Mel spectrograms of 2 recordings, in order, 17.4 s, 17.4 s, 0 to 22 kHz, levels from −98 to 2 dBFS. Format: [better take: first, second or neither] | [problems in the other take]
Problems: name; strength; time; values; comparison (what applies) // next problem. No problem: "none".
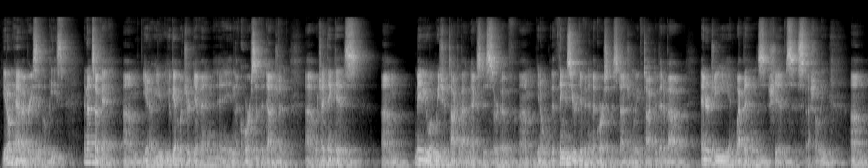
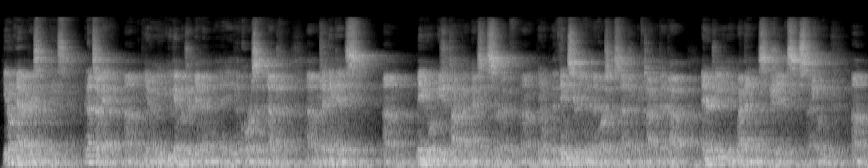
first | room echo; strong; dies away in 2.3 s; slight in the first // off-mic speech; far; somewhat distant in the first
